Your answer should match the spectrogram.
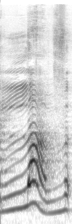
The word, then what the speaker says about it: love: I love, acordaros, para decir me encanta, decimos I love, pero la O de love se pronuncia como una A. I love this dress.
